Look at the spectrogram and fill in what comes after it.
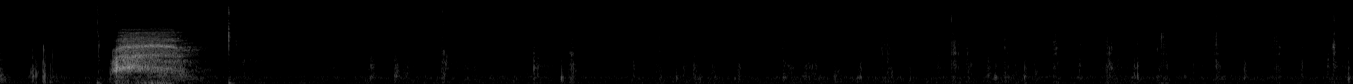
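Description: Faint, close-miked chewing of a mouthful of steamed ray (gaori-jjim): many small wet mouth clicks. There is a short breathy sound about a second in.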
